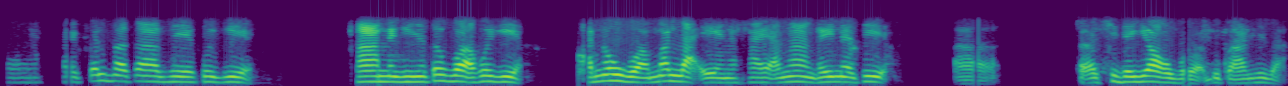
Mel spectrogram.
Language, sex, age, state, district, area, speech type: Manipuri, female, 60+, Manipur, Imphal West, urban, conversation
